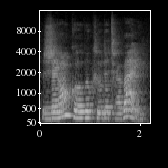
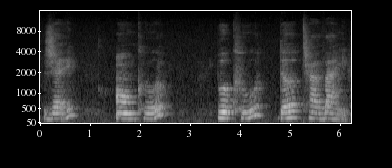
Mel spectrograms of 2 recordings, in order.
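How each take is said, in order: First: The phrase is said smoothly in one go. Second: The phrase is split into separate pieces.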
